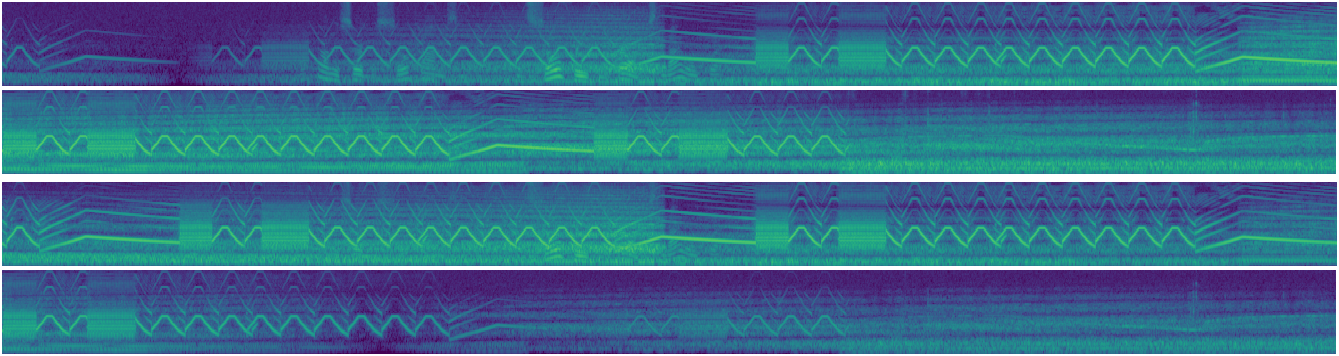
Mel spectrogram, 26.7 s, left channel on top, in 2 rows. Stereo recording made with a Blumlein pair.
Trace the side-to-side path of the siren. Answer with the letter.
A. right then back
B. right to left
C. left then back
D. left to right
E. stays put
B.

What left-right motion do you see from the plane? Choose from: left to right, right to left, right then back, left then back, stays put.
right to left.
